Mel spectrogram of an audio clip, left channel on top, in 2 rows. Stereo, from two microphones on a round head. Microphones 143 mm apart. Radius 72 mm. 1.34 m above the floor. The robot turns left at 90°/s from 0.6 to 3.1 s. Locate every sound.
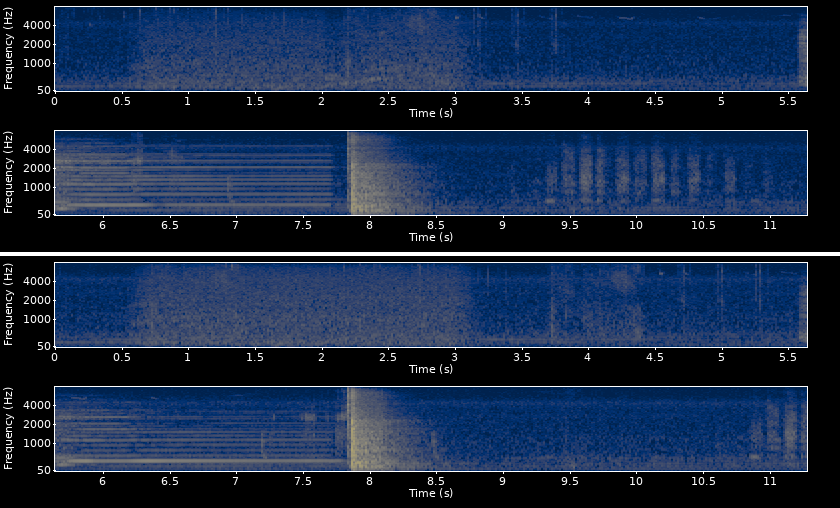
5.6 s a violin: 55° left (ahead or behind), 0.8 m
7.8 s a door slam: 35° right (ahead or behind), 0.5 m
